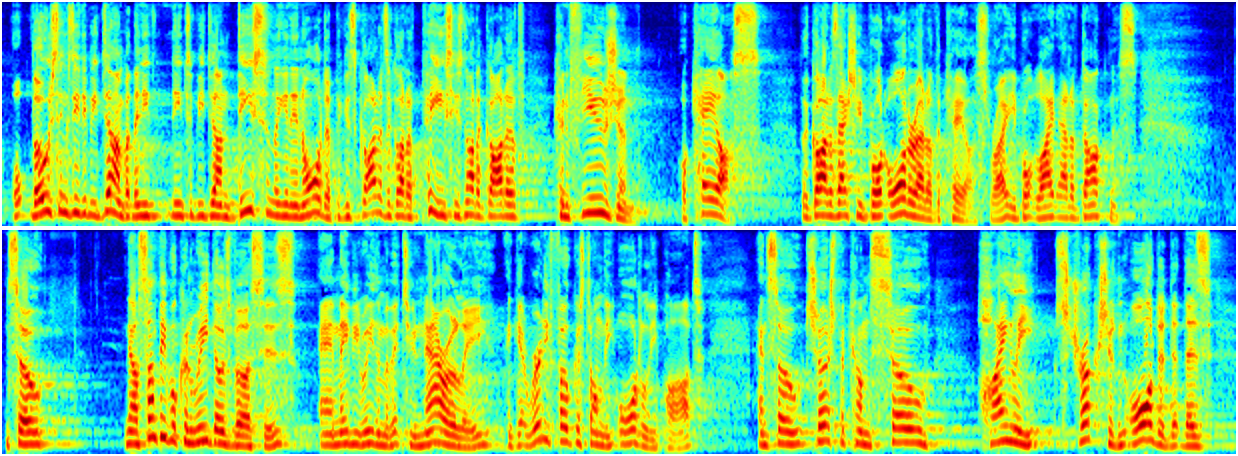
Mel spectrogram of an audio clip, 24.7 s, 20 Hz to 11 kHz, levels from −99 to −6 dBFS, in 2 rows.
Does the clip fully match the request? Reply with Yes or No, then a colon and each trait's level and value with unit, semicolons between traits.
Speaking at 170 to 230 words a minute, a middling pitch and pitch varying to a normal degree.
Yes: fast, 205 wpm; medium, 175 Hz; average, 3.4 semitones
